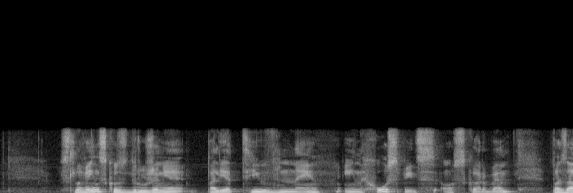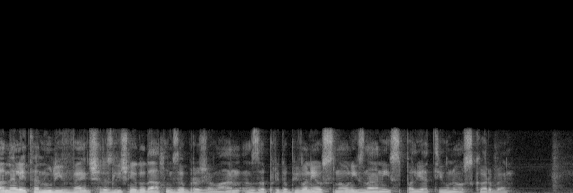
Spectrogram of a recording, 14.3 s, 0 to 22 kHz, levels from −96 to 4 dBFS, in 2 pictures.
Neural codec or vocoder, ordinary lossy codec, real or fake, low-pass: none; none; real; 7.2 kHz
